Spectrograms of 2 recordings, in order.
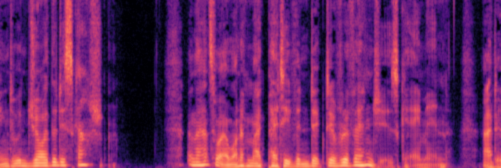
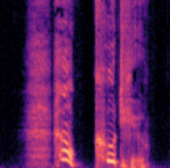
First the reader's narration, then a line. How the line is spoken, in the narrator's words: exclaimed Amanda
